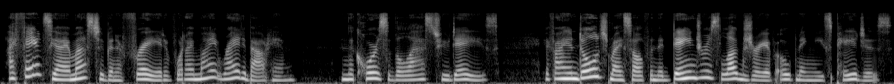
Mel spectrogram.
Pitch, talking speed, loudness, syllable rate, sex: 235 Hz, 230 wpm, -17 LUFS, 6.3 syllables/s, female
